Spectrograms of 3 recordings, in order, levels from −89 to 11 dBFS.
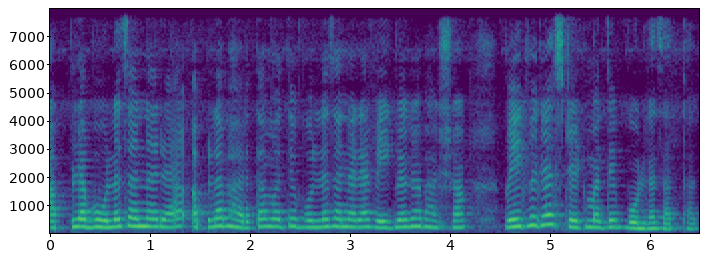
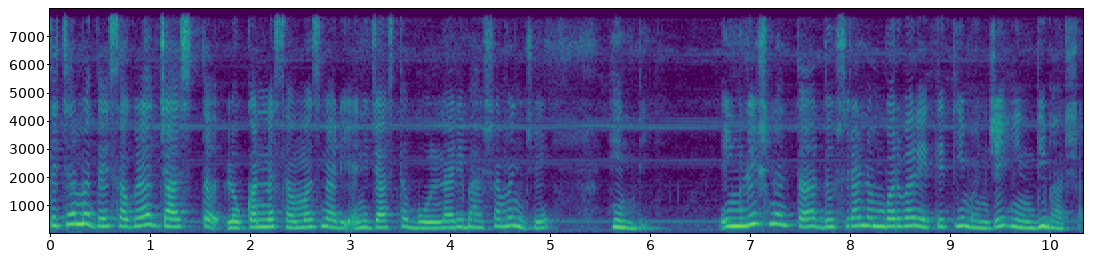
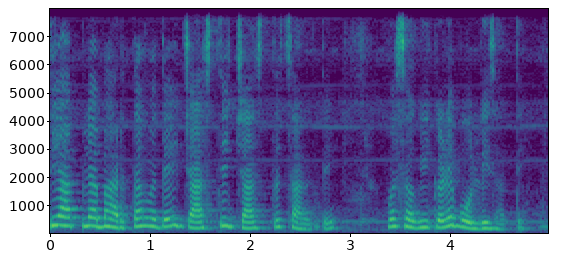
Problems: constant background noise, background conversations at intervals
